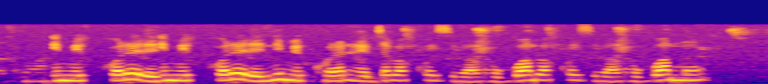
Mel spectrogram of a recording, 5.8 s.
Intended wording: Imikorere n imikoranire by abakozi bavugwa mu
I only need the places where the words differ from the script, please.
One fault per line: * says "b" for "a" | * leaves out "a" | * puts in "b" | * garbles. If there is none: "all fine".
* puts in "imikorere"
* puts in "abakozi bavugwa"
